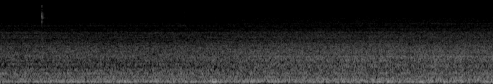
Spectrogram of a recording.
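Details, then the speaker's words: Chinese diesel heater running on high indoors on a waste motor oil and diesel mix (about 25% cut) fed from an external tank, second day of running. An even fan rush with a low hum, quiet and tolerable; normal operation. "But this is on high. And it's, in my opinion, completely tolerable."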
